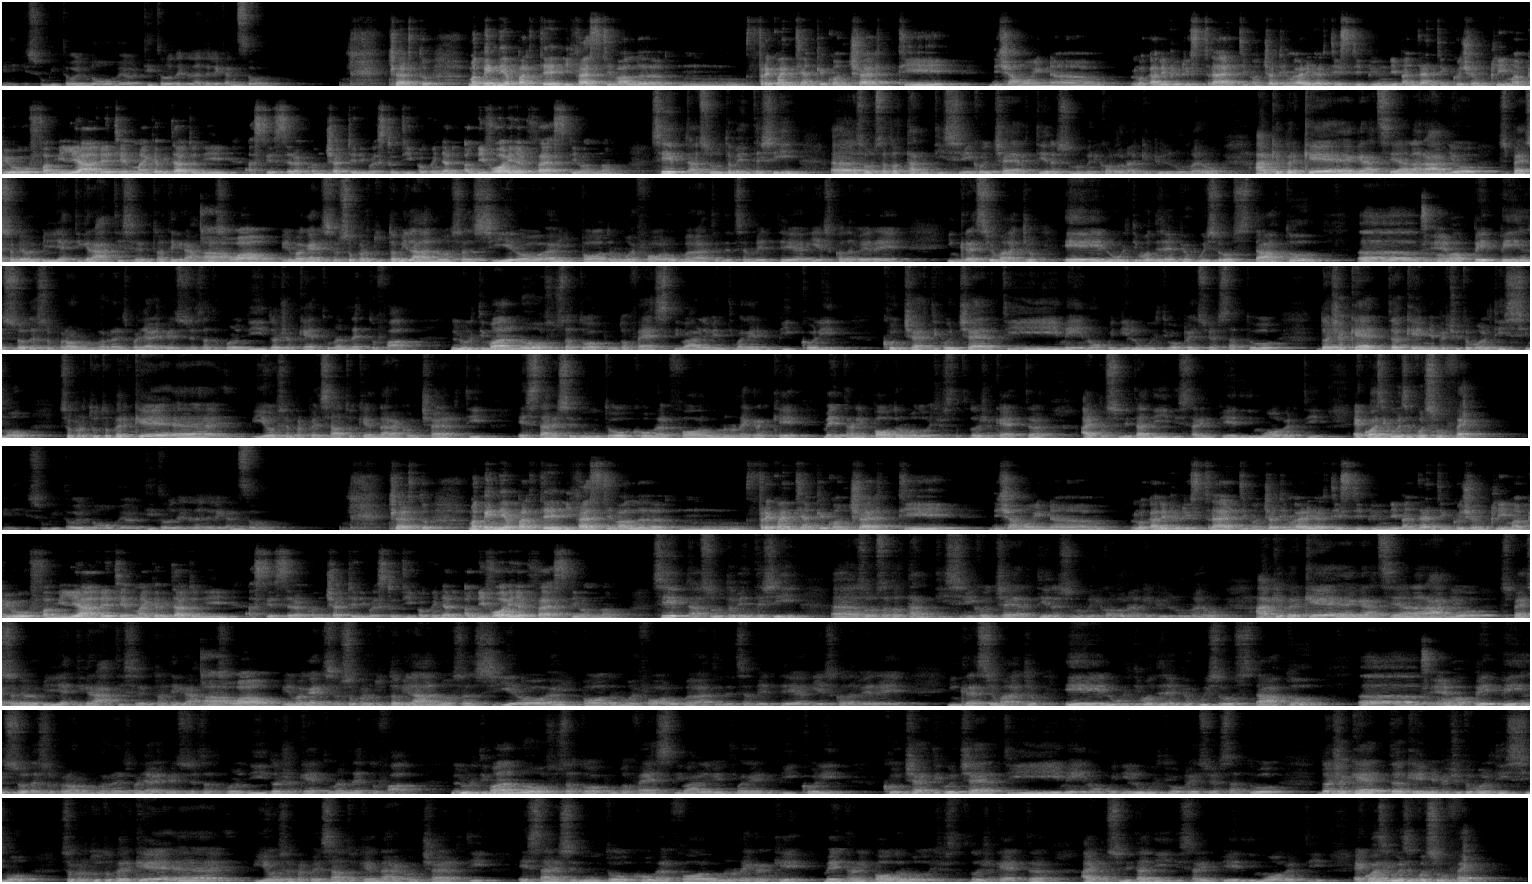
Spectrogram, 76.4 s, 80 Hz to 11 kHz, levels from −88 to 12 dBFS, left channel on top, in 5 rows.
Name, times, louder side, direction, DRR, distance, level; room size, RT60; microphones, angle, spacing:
voice 1, 0.0-2.7 21.6-30.0 30.3-32.8 33.4-39.5 40.0-40.9 41.2-43.7 44.1-49.9 50.3-54.2 54.7-58.5 59.0-61.3 61.7-65.9 66.3-69.0 69.3-71.5 71.9-74.3 74.6-75.8, left 2 dB, 80° left, 1 dB, 0.4 m, -29 dB
voice 2, 3.5-9.5 9.9-11.0 11.3-21.4 32.5-33.2 44.8-45.1 50.8-51.0, equal, 15° left, 1 dB, 0.4 m, -26 dB
5.3 x 2.3 x 2.3 m, 0.82 s
head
